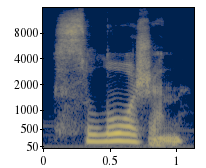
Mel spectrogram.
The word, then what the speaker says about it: сложен: Instead of saying сложен, we say сложен, which is easier for us and for you to pronounce this word.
